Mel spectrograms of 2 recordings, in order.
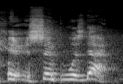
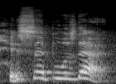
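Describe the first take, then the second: First: Said in the usual way. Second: "As simple as that" said again higher, with a laugh; laughing repeat. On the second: Real, not acted. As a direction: laugh it off the second time, pitched up.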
